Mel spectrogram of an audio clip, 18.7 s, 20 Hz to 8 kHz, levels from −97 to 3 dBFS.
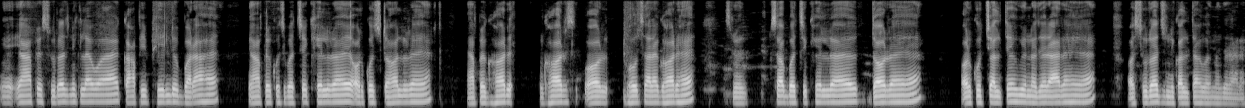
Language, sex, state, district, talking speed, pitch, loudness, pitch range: Hindi, male, Bihar, East Champaran, 180 wpm, 130 Hz, -19 LUFS, 120-140 Hz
